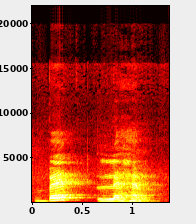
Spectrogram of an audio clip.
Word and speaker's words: Bethlehem: In Hebrew, the city's name is pronounced Bethlehem.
